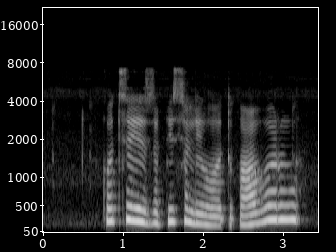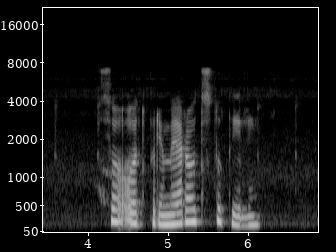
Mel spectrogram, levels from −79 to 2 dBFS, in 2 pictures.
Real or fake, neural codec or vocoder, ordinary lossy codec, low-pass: fake; autoencoder, 48 kHz, 128 numbers a frame, DAC-VAE, trained on Japanese speech; none; 19.8 kHz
